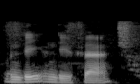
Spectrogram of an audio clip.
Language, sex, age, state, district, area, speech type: Bodo, male, 60+, Assam, Chirang, urban, spontaneous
